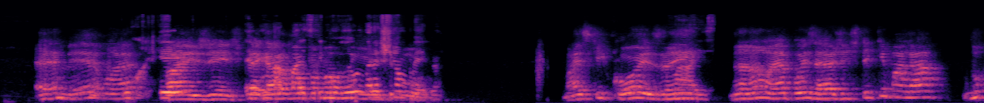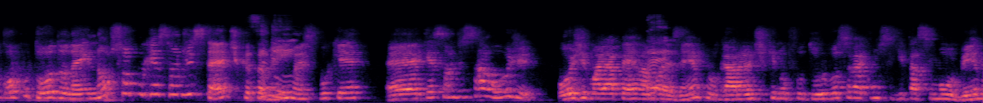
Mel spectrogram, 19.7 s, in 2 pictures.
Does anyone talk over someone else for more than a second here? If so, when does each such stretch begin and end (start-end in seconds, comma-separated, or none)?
2.5-4.4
